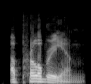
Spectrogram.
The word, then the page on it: opprobrium: American English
